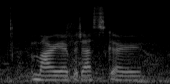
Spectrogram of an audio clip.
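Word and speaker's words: Mario Badescu: So for some stupid reason I didn't check to see how much my Mario Badasco, that's how you pronounce it, face wash, how many mils it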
